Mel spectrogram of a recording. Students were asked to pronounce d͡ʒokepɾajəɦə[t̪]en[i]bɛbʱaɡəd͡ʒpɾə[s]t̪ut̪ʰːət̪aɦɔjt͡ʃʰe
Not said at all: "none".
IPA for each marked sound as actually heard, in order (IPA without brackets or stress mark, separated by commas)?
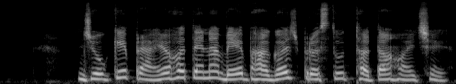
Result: t̪, a, s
